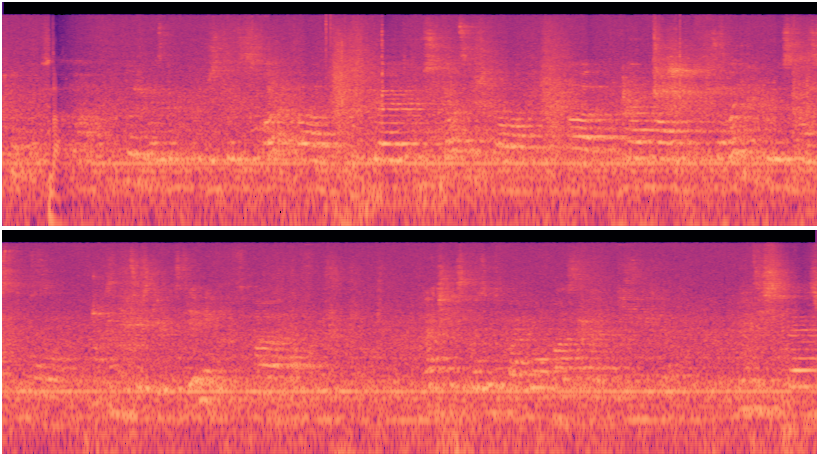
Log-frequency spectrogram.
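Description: A woman speaks into a microphone in a large room, heard from a distance.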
